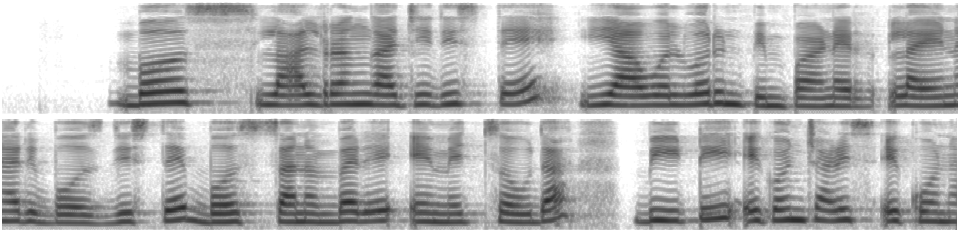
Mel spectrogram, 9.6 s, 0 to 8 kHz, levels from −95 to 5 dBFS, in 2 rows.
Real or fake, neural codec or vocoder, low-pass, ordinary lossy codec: real; none; 7.2 kHz; none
